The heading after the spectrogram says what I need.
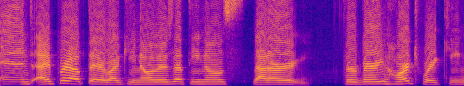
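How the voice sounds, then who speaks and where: Medium-pitched speech from a woman in a Mexican accent, monotone and flat, on a very clean recording with a silent background. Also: dry, close sound with no echo. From Laredo, Texas / Mexico border. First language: Spanish. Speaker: former beauty pageant contestant. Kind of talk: interview, personal story. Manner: code-switching English and Spanish.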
